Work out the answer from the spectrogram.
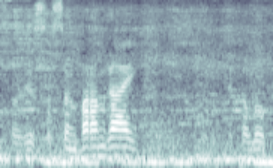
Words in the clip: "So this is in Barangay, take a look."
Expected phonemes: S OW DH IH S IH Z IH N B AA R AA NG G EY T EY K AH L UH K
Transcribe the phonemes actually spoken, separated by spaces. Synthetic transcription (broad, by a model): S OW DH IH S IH S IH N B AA R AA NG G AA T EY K AH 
